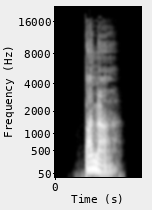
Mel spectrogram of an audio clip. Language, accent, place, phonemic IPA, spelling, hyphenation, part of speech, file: German, Germany, Berlin, /ˈbanɐ/, Banner, Ban‧ner, noun, De-Banner.ogg
- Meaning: banner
